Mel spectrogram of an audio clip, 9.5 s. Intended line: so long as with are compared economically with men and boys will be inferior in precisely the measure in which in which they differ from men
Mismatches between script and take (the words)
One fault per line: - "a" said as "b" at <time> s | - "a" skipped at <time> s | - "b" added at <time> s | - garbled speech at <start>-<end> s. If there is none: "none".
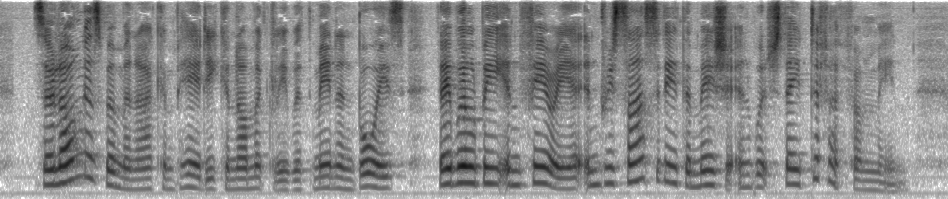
- "with" said as "women" at 1.1 s
- "they" added at 4.4 s
- "in which" skipped at 7.8 s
